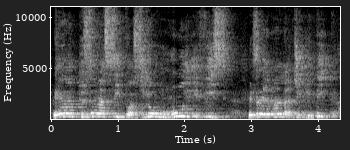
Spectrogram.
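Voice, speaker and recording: A man's voice: extremely high pitch, normal speed, warm tone, recorded from a distance. A man preaching a sermon, telling personal stories earnestly and changing his voice for quoted speech. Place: church hall. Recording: very echoey church from afar, faint noise.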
